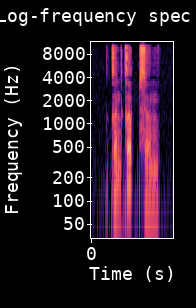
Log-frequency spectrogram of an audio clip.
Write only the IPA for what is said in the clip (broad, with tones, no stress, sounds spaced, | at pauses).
k ə̰˧˨ n k ə˦˥ p̚ s ə˨˩ m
